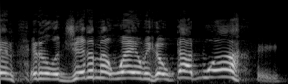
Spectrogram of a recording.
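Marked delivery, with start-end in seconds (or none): 1.7-2.8 pleading cry. Acted. Crying out why to God.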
